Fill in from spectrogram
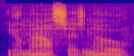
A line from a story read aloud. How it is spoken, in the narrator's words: she purred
